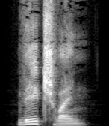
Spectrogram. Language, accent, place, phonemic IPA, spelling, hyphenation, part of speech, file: German, Germany, Berlin, /ˈvɪltʃvaɪ̯n/, Wildschwein, Wild‧schwein, noun, De-Wildschwein.ogg
- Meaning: razorback, wild boar, wild hog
